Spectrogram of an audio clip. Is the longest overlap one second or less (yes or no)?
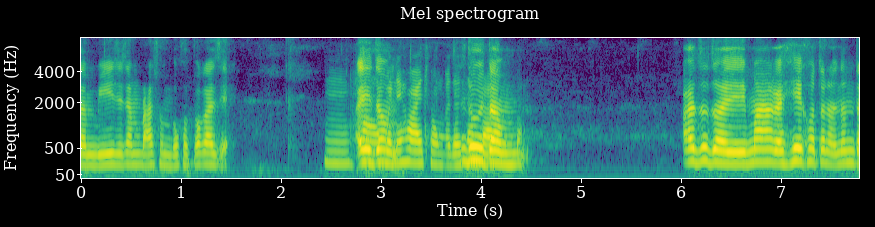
yes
